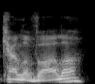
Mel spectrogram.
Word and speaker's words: Kalevala: in particular I'm probably going to butcher the pronunciation here but the the Calavala that's right I think this is the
